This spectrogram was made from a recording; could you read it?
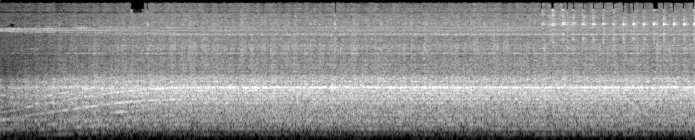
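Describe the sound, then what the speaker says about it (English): An AJAX universal milling machine cutting a Hardox steel log splitter blade: the motor spins up over the first second, then holds a steady loud whine and hum with a continuous cutting drone, close and with no voices. "So we'll get this set up and take a few cuts, see how the machine works."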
